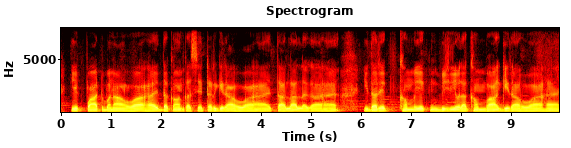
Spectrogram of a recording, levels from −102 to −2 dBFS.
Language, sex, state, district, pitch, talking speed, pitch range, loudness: Maithili, male, Bihar, Madhepura, 120 Hz, 140 wpm, 115-120 Hz, -18 LUFS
